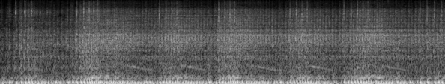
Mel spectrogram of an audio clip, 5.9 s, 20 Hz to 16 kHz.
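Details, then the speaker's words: BSA A65 Lightning parallel twin just after a completed rebuild with fuel filters and twin carbs, started first kick: idles evenly and swells smoothly through throttle blips without missing or rattling; beautiful-sounding engine. "I'm not sure if the engine's good or not. It's got a beautiful sound. Oh, it's lovely."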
